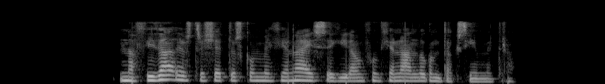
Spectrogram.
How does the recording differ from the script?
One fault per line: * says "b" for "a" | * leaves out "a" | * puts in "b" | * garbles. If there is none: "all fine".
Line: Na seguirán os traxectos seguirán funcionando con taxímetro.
* says "cidade" for "seguirán"
* puts in "convencionais"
